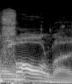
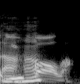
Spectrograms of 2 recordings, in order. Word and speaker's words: Eufaula: I'm saying it right, but it might be Eufaula, Alabama, or something like that. I can't think of the name. Eufaula is the way that's pronounced. That's it, Eufaula.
